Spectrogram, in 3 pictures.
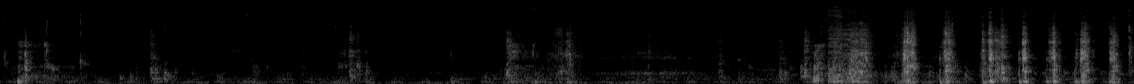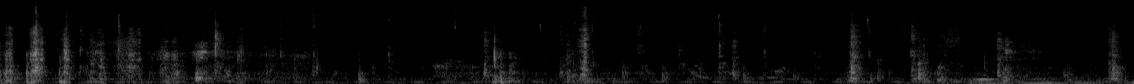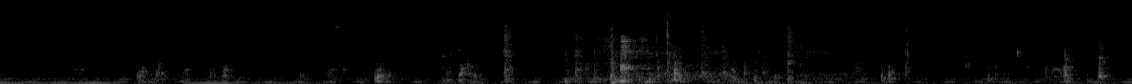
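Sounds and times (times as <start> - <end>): chewing and eating: 0.0 - 21.9, 28.7 - 34.0.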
